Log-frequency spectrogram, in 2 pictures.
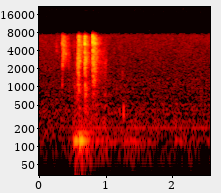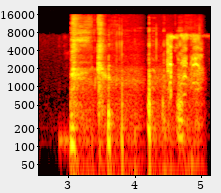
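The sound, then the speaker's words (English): Typing on a computer keyboard, fairly loud: a quick cluster of taps, a pause, then a longer busy flurry of clattering keystrokes. “Typing.”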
